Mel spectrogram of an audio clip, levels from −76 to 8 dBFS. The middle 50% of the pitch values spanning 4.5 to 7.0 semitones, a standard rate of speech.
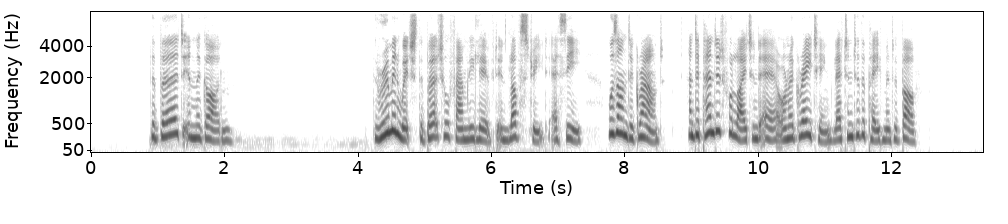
Yes: average, 4.8 semitones; average, 150 wpm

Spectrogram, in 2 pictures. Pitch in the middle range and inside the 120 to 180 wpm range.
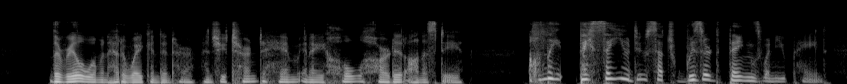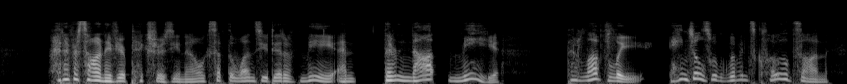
No: medium, 150 Hz; average, 195 wpm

